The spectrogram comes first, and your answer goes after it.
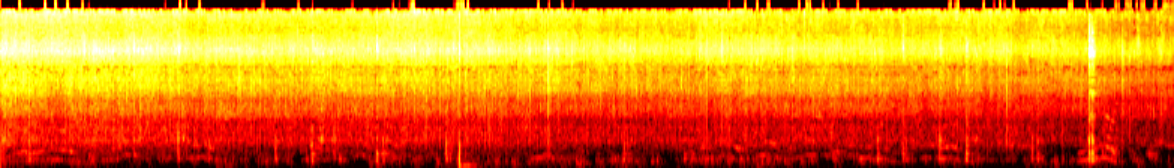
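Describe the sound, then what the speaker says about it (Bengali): Onions fry in hot oil in a pan for a Bengali okra, potato and fish curry, giving a steady soft sizzle with faint stirring scrapes throughout and one sharp clink near the end. "পেঁয়াজটা ভাজা হয়ে গিয়েছে,"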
